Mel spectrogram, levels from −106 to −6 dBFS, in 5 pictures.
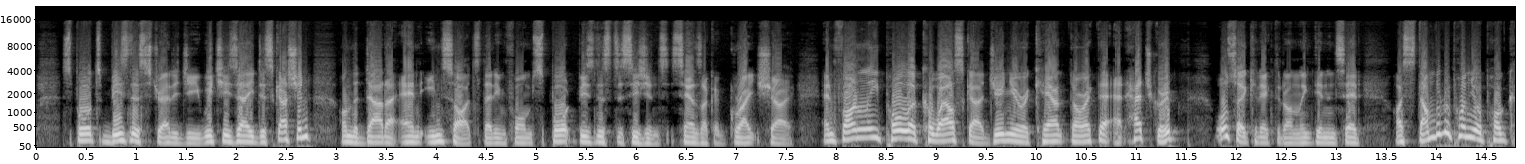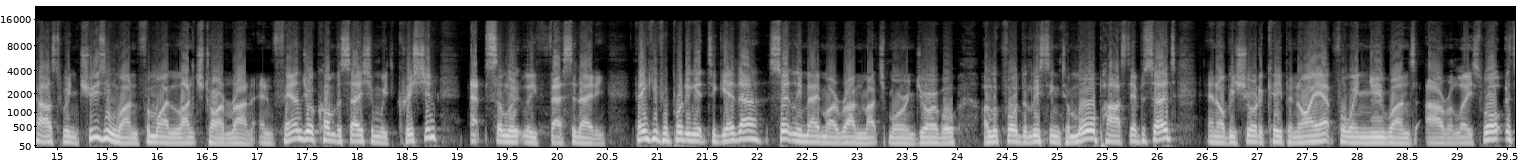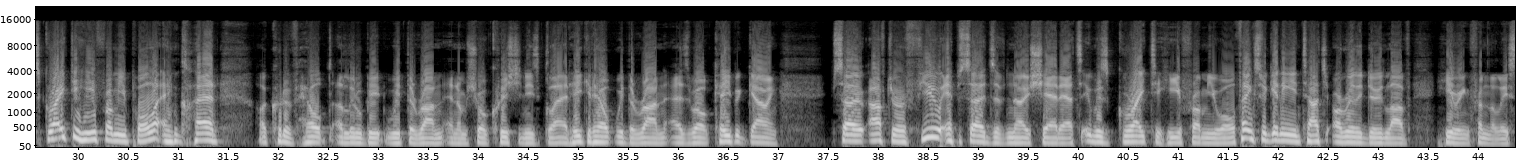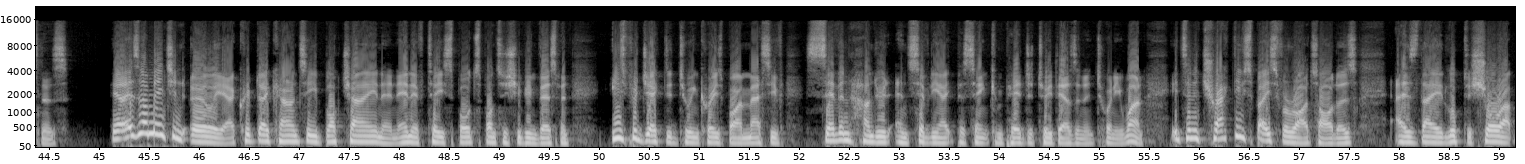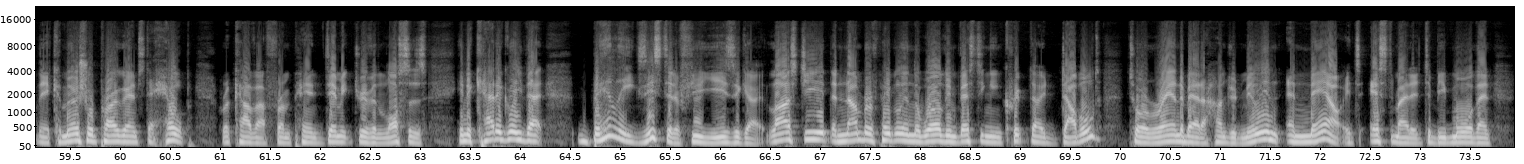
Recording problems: distortion; slight; 9% of the sound clipped

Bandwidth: 15 kHz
